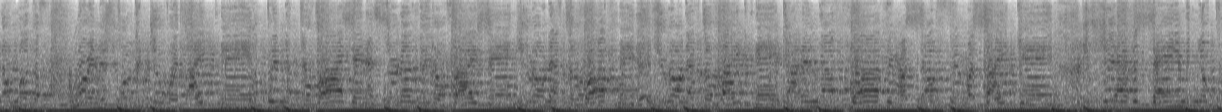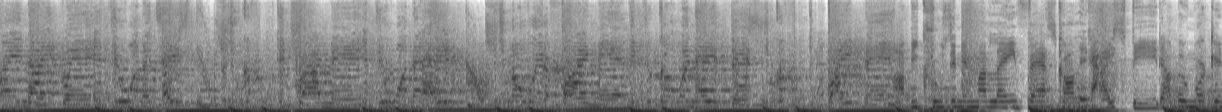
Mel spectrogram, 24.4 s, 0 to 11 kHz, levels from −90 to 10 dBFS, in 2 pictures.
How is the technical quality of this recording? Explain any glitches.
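Nothing in the recording stood out as a technical problem on listening, so there are no glitches to explain.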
